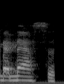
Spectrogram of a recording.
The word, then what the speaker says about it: Manassas: The Battle of Manassas. Manassas. Manassas. Oh, it's like molasses minus the Yep. L. Yes, Okay. Manassas.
